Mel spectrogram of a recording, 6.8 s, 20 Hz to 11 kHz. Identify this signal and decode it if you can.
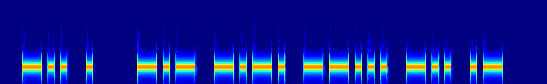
Morse code, heard as a keyed tone, about 16 wpm, 700 Hz. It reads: DE KC7DA
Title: USA Callsign DE Callsign - 5 Characters - 15wpm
